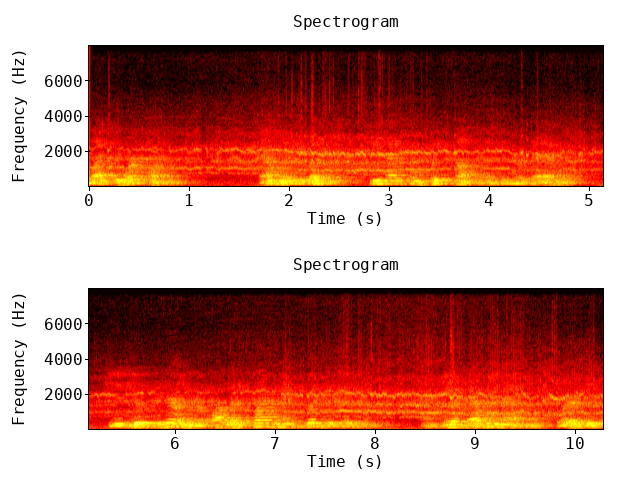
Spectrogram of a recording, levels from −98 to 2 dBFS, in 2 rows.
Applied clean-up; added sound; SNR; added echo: none; Car; 14 dB; reverberation time 1.0 s.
